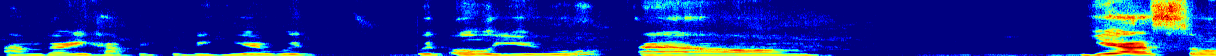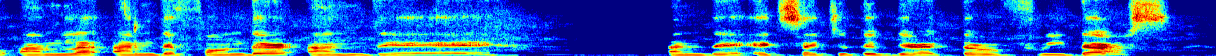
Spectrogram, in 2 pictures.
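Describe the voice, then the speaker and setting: Talking very slowly, a woman with a Spanish accent uses a fairly high pitch. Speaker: nonprofit founder and small business owner. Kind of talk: interview. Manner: halting.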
